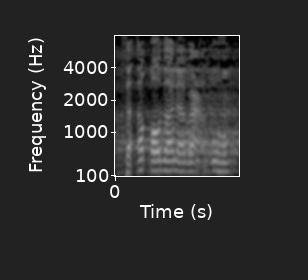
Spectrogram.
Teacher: أقصى اللسان يلمس في الحنك، لكن بقية اللسان، بقية مساحة اللسان تجد أن هناك فرق كبير بين اللسان والحنك · Term: القاف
